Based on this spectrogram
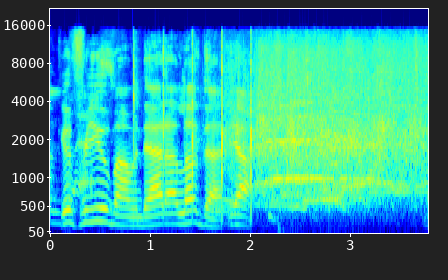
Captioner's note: cheers and applause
